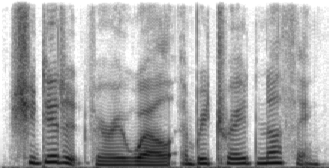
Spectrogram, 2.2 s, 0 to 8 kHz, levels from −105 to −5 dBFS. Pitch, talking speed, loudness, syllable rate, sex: 210 Hz, 220 wpm, -16 LUFS, 5.4 syllables/s, female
